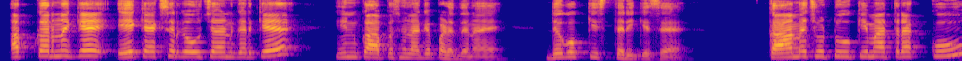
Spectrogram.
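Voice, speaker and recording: A man's voice: very high-pitched, sharp tone. A man teaching a beginner reading lesson, calling viewers his friends and drilling syllables over and over.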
